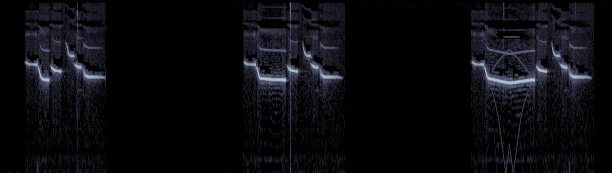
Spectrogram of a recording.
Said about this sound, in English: Common Loon.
